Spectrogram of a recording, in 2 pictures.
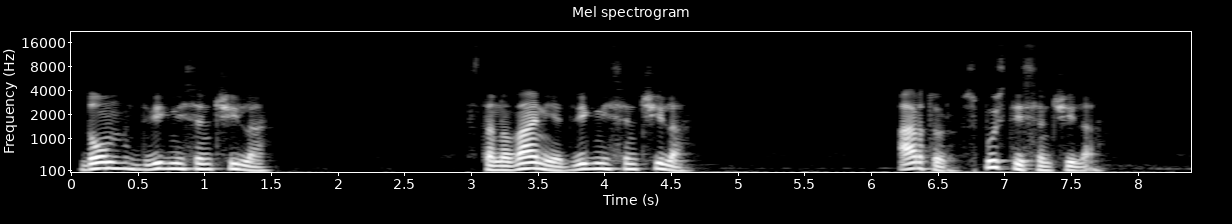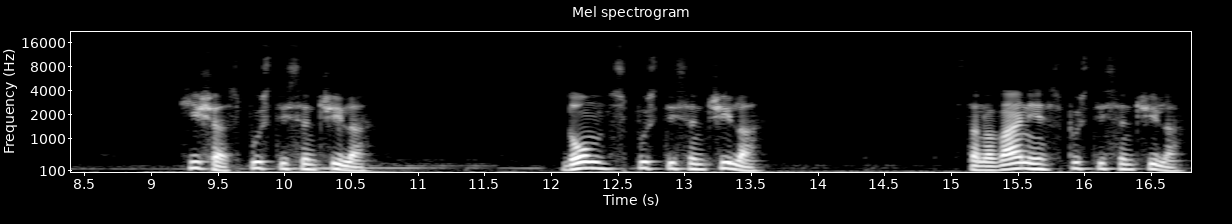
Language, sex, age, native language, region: Slovenian, male, 18-29, Slovenian, Gorica region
